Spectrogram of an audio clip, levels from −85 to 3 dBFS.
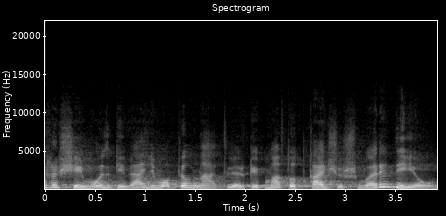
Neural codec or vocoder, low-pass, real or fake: autoencoder, 48 kHz, 128 numbers a frame, DAC-VAE, trained on Japanese speech; 14.4 kHz; fake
